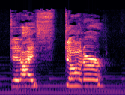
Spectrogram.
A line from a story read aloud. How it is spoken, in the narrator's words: I snapped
